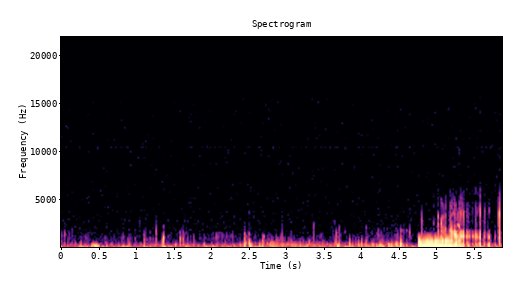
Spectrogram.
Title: Stomach growls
